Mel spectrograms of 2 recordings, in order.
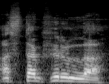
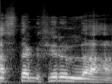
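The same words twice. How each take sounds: The two takes are said the same way.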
